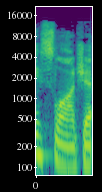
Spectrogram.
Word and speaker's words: sláinte: Bringing it back to sláinte, which again is the Irish word for cheers. It's spelled kind of funny, but I knew because I've been to Dublin before how to say sláinte,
